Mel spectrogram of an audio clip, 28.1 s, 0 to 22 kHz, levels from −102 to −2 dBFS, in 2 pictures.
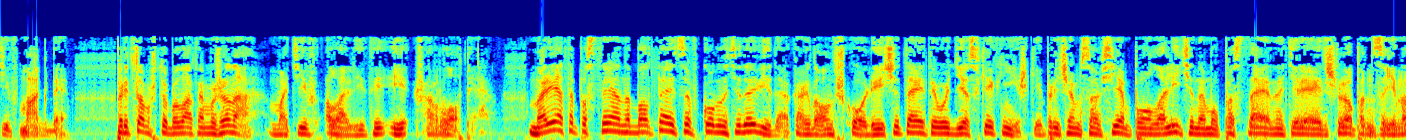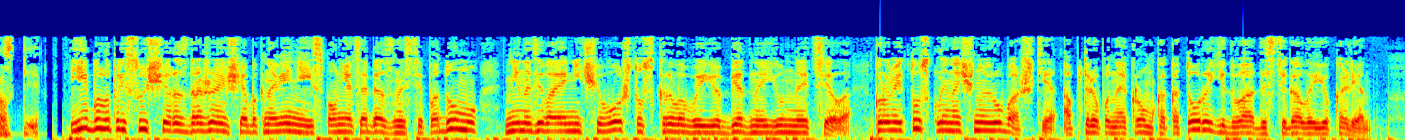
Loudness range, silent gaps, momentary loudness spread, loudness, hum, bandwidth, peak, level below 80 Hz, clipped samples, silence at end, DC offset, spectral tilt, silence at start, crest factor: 2 LU; none; 6 LU; -13 LUFS; none; 8.8 kHz; 0 dBFS; -36 dBFS; under 0.1%; 0.1 s; under 0.1%; -5 dB/octave; 0 s; 12 dB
